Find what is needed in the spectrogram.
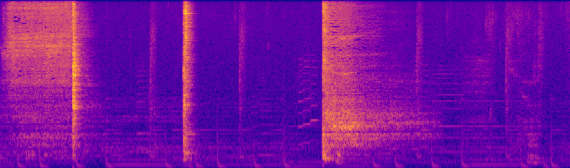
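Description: A man hissing and puffing out breath against the sting of aftershave lotion on freshly shaved skin: a hissing breath at the start, two sharp clicks, and a loud blown-out breath about five seconds in that fades away. Faint background music runs underneath.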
